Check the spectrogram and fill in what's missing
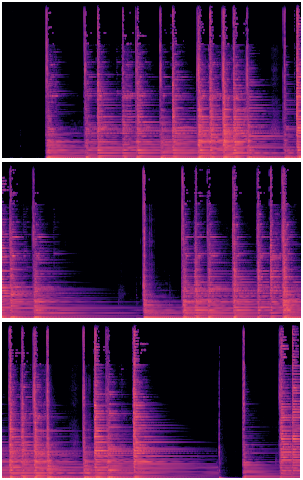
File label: Warm Audio guitar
